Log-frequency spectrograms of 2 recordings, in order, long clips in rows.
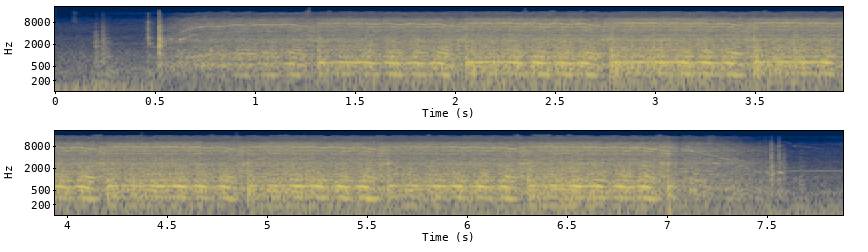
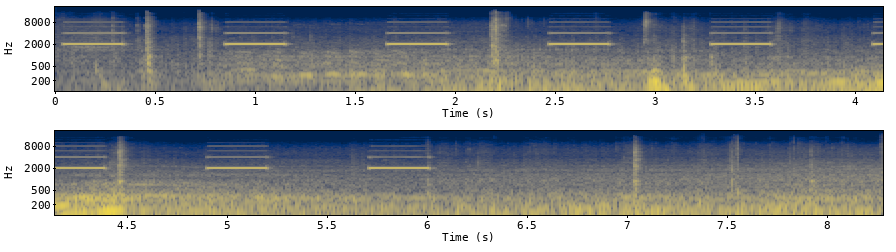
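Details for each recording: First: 2004 BMW 325i that cranks but won't start: the starter spins fast and light for about six seconds with only a faint pop from one cylinder. It sounds like no compression; the owner plans to pull the coils and plugs to restore compression. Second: 2004 BMW 325i after restoring compression, restarted: engine settles into steady idle under a chime beeping about once a second, running evenly while burning off oil with heavy exhaust smoke.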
